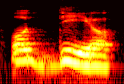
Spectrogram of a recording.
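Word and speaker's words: o dio: The interjection O is a strong monosyllable, right? So it will cause the D of dio to double, okay? So odio, right? Now this is said both ways. It's either said as odio, if you're not that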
